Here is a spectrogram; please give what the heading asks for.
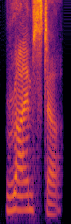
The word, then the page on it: rhymester: Indian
